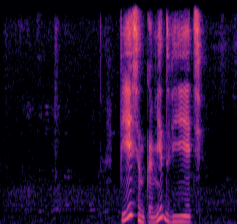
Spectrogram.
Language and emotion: Russian, positive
